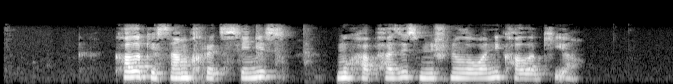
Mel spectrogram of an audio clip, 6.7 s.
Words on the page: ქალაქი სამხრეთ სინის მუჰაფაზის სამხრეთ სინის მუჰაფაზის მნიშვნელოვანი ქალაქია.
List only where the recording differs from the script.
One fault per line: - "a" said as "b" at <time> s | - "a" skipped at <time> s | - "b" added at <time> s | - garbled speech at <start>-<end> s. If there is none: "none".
- "სამხრეთ სინის მუჰაფაზის" skipped at 4.2 s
